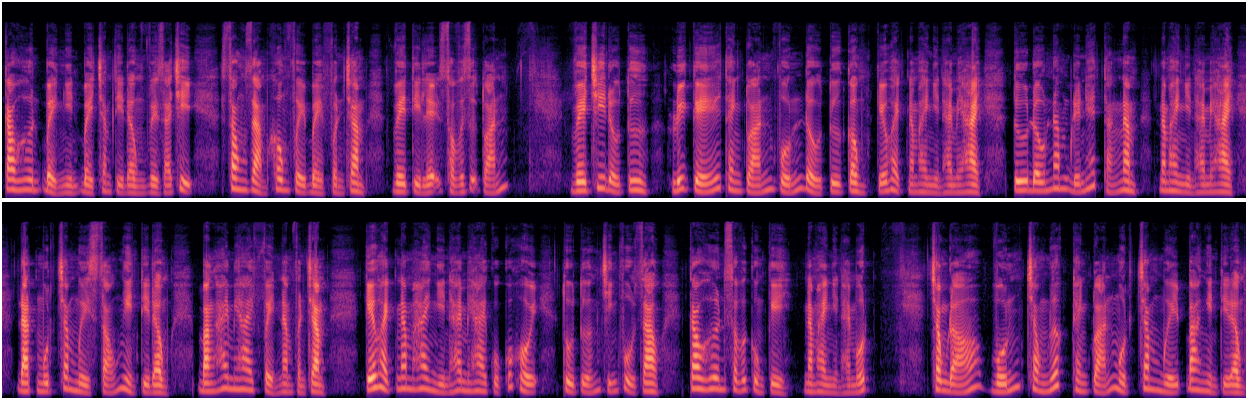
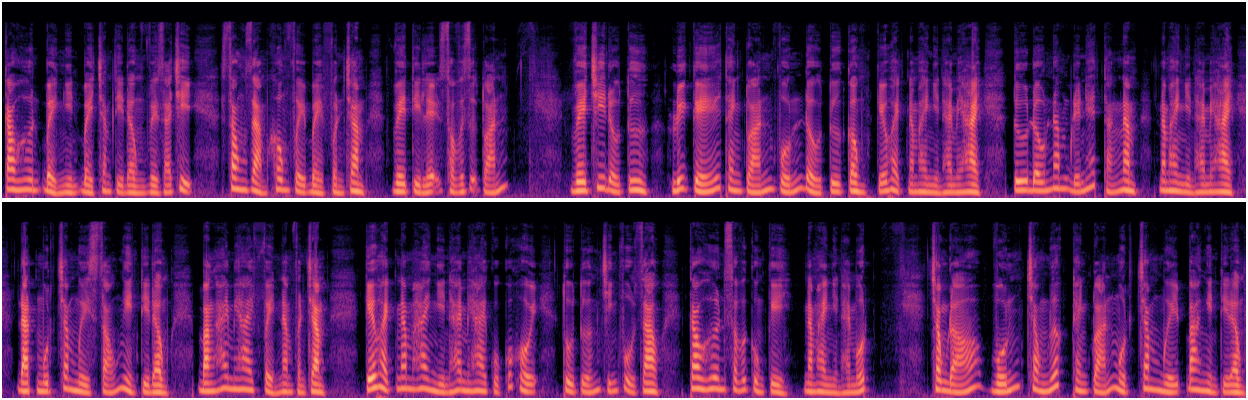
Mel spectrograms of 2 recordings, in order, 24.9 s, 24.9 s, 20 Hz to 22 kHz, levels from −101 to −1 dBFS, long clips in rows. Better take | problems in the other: second | thin; somewhat; fading below 300 Hz

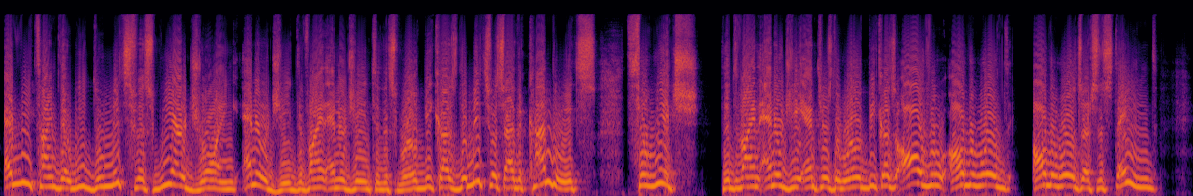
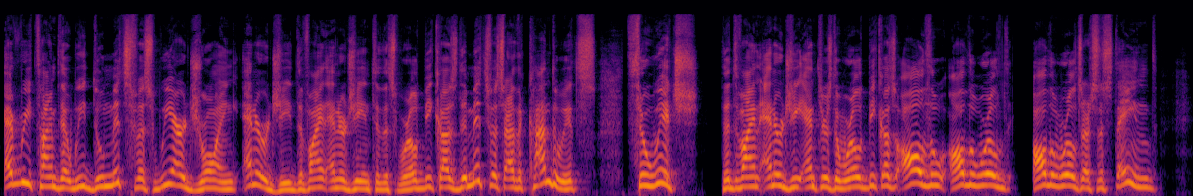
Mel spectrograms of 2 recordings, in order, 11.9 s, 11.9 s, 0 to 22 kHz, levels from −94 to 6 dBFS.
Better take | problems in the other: second | distortion; heavy; 6 dB below the speech

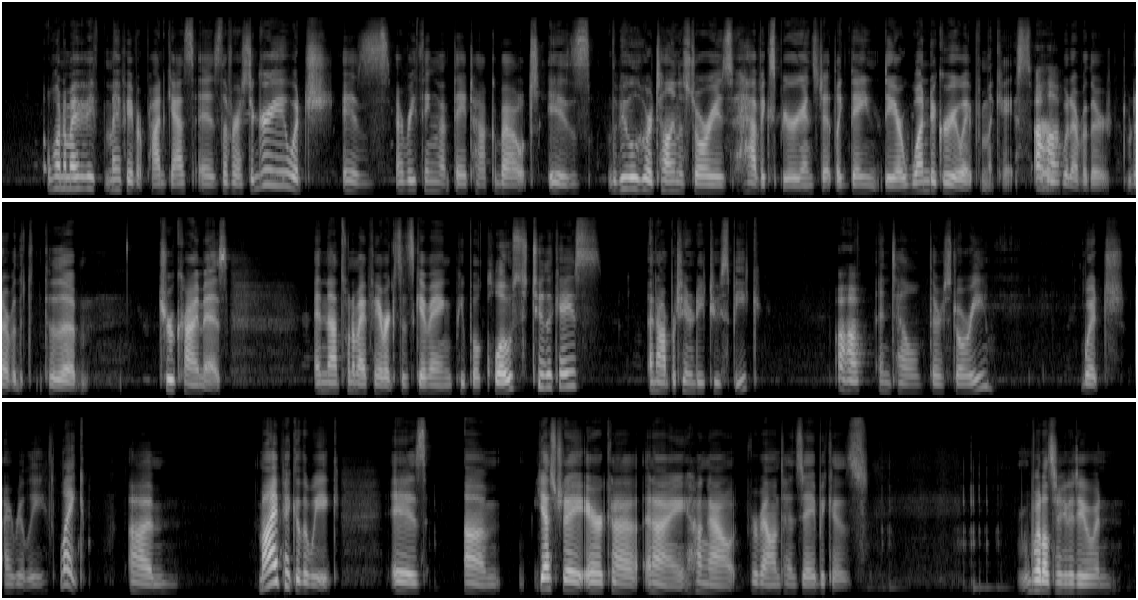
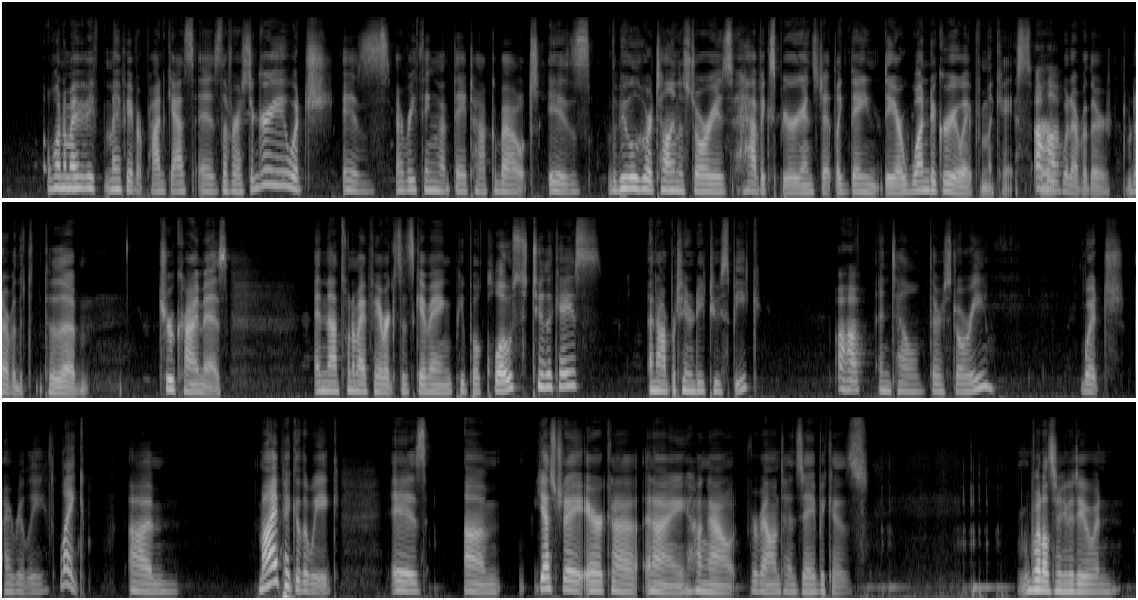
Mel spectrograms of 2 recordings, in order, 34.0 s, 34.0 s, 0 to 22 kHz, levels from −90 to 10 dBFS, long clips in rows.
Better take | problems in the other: second | thin; very; fading below 350 Hz

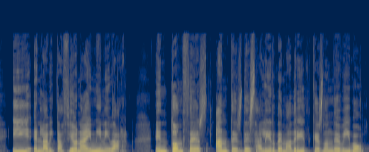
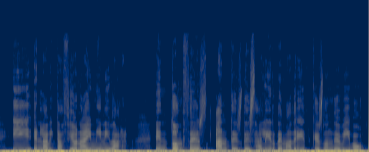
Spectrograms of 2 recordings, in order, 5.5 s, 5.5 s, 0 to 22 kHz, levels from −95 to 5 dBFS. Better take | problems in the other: first | low rumble; loud; throughout; 6 dB below the speech

